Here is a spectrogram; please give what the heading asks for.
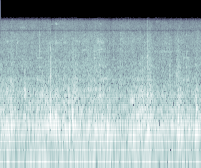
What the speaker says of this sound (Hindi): यस कर्व पर यह ट्रेन पास हो रही है, निकल रही है।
